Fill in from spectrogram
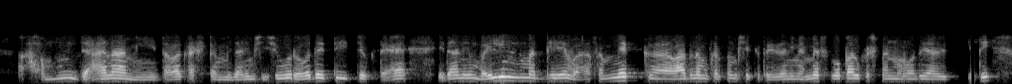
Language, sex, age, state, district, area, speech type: Sanskrit, male, 18-30, Karnataka, Mysore, urban, conversation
